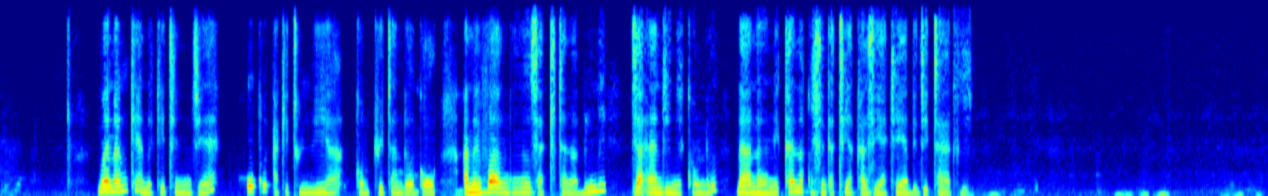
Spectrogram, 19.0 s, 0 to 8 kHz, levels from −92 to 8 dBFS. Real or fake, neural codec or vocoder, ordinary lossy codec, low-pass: fake; codec, 24 kHz, 0.9 kbps, WavTokenizer, medium music audio release; Opus, 24 kbps; 7.2 kHz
